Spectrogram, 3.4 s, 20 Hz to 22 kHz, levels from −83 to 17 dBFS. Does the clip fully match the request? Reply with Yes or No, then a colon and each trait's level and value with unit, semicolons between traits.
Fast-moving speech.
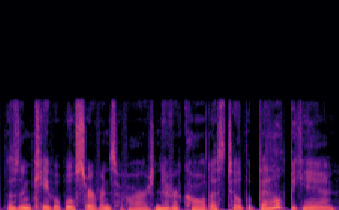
Yes: fast, 210 wpm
